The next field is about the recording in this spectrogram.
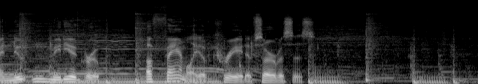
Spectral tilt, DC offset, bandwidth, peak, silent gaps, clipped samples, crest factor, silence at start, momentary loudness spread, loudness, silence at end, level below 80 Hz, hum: -7.5 dB/octave; under 0.1%; 11.5 kHz; -4 dBFS; none; under 0.1%; 18 dB; 0 s; 17 LU; -20 LUFS; 0.1 s; -34 dBFS; none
